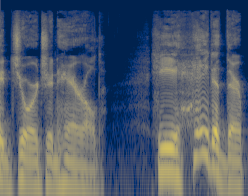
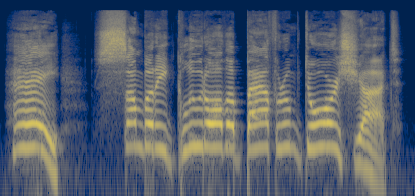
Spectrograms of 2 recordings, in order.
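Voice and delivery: very high-pitched squawked complaint; high, urgent cry from the crowd; shouting; 13 semitones higher than usual. A narrator's reading. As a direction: holler it in a high character voice. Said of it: "with people shouting everything".

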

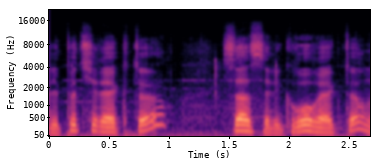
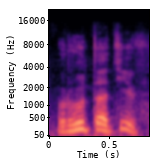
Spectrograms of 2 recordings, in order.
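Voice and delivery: louder, higher mock Russian accent; 5 semitones higher, 9 dB louder than usual. Player playfully repeats the wheel type to viewers, Russian accent. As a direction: punch the word out in a put-on Russian accent. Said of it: "je sais pas pourquoi j'ai pris l'accent russe".

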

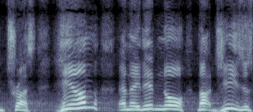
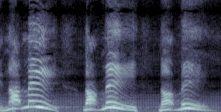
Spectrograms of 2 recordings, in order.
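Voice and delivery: passionate plea. Retold or imitated. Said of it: "that passionate plea".

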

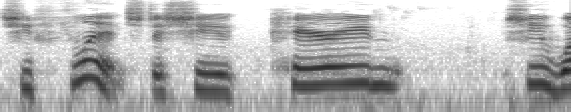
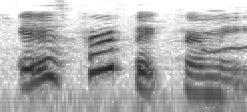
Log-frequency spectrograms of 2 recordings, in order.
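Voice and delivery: quick, higher line for the woodcutter; a lightly voiced, eager woodcutter; pleased woodcutter; 12 semitones higher, faster than usual. A narrator's reading. Woodcutter speaks.

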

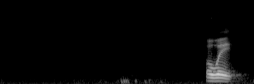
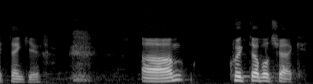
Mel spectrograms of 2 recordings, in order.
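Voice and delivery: ordinary talk

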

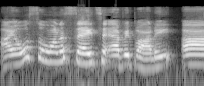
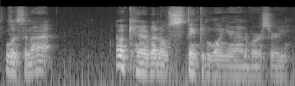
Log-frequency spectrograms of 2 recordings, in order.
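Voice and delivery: low, very soft grumble; grumpy refusal; 14 semitones lower, 14 dB quieter, faster than usual. Acted. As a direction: refuse in a deep, subdued voice. Grumpy Richie refuses to congratulate.

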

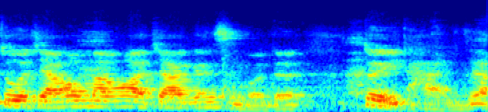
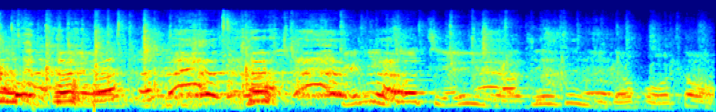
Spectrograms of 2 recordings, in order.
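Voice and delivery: laughing; 14 semitones higher, 11 dB louder, slower than usual. Real, not acted. Guest hands host the closing remarks.

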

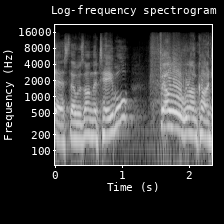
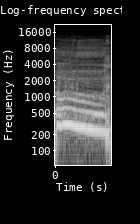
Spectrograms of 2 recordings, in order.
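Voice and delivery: crowd ooh; 6 semitones higher than usual. Acted. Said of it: "everybody went".

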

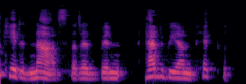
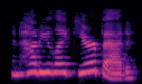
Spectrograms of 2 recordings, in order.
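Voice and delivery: high, lilting spider voice; kindly Miss Spider; 13 semitones higher, 4 dB louder than usual. Acted. Miss Spider asking James about his bed, high-voiced. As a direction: ask it in a high lilt.

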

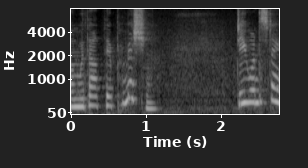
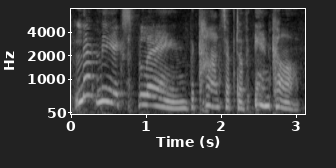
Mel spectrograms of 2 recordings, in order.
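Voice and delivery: slow, measured explanation; deliberate lecture; slower than usual. Acted. Mother explaining income to teenage daughter, slow deliberate lecture. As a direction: spell it out slowly, phrase by phrase.

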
